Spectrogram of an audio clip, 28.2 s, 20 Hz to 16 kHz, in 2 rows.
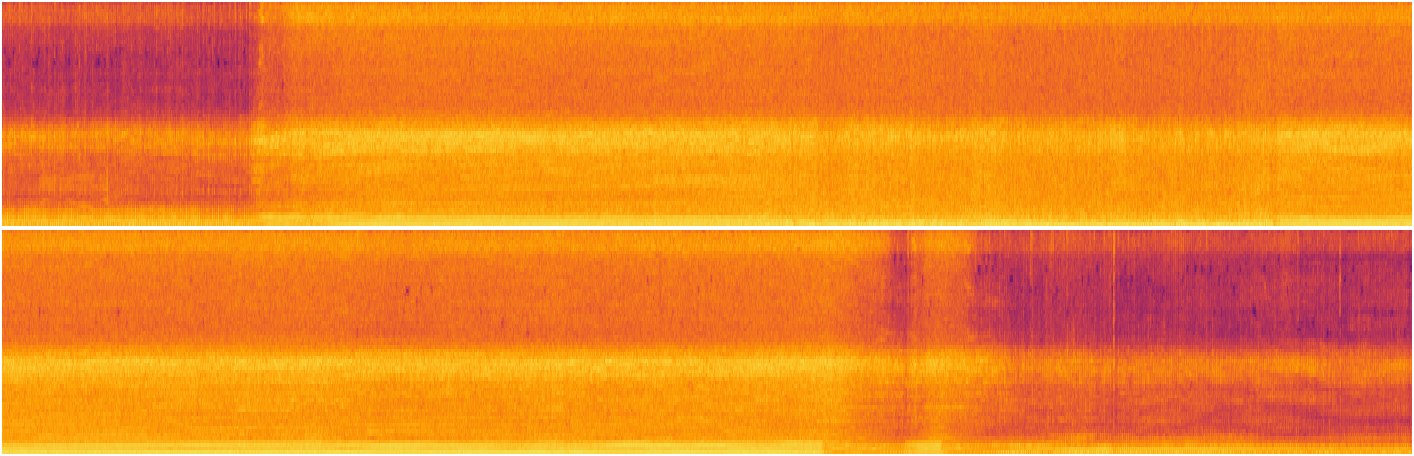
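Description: Stihl MS170 two-stroke chainsaw idling, then opened up to full throttle about two and a half seconds in and cutting through a log. The pitch sags and wavers as the chain loads in the wood. After about twenty seconds it is let off and drops back to idle.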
